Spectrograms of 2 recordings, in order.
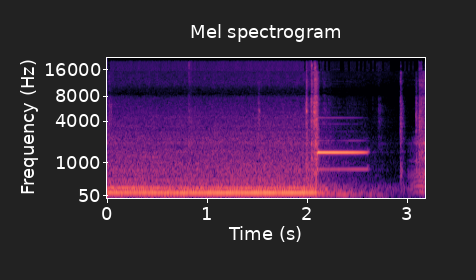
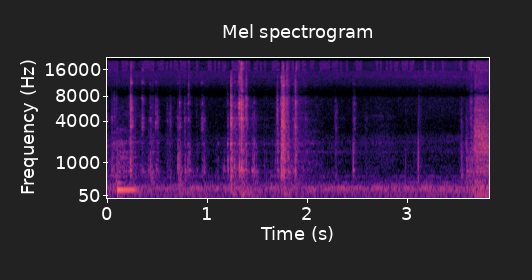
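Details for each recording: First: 2005 Ford F250 6.8L V10 3-valve, 599,000 miles, after replacing ignition coil pigtail for P0354 misfire: steady even low idle rumble with no stumble, a ton better; normal idle. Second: 2005 Ford F250 6.8L V10 3-valve Triton, 599,000 miles, won't accelerate: after start, low idle with uneven lumpy pulse and shaking, camera on steering wheel; misfire at idle, later codes P0354 coil D.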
